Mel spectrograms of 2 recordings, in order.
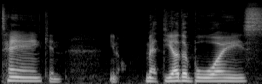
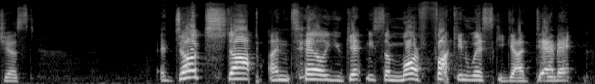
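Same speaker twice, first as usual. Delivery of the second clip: put-on loud, slightly drunk, tipsy, boozy voice; 5 semitones higher, 9 dB louder than usual. A voice heard right after a cup slams into the wall, slightly drunk. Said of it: "a almost slightly inebriated voice".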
